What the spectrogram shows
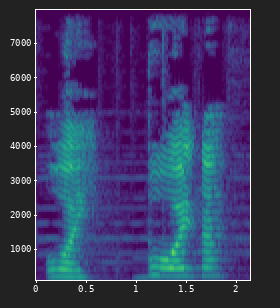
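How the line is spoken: Moaning in pain. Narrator (Russian): застонала она

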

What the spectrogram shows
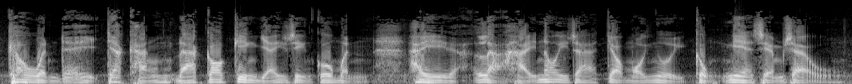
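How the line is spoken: Smiling. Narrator (Vietnamese): mỉm cười nói

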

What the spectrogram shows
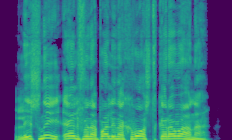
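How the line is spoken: Shout. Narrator (Russian): выкрикнул Ханс

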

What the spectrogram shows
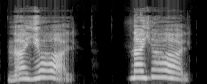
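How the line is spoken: Exclamation. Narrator (Russian): воскликнула

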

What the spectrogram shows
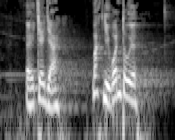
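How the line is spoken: Startled shrill voice. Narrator (Vietnamese): Cô nàng giật mình, cất giọng the thé

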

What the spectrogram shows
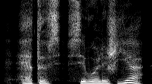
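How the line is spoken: Whisper. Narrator (Russian): прошептал Билл

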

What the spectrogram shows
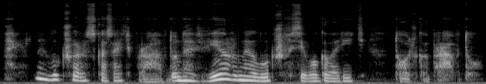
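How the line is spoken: Hoarse frightened mutter. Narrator (Russian): севшим от страха голосом, пробормотала

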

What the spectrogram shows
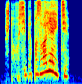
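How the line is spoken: Indignant whisper, forced smile. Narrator (Russian): Шепотом возмутилась я, старательно улыбаясь

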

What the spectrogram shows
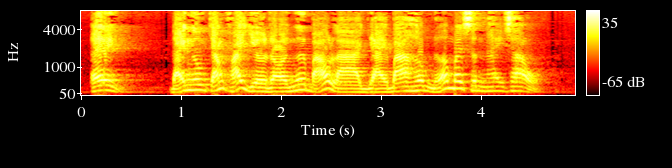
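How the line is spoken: Crowd shouting. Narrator (Vietnamese): Có nhiều người đứng gần đó chỉ tay la lên

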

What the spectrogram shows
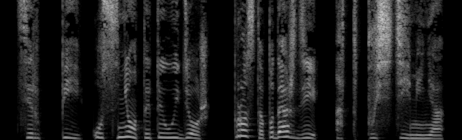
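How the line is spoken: Trembling plea. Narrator (Russian): попросила я дрожащим голосом

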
